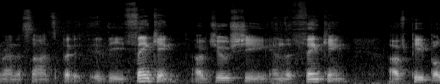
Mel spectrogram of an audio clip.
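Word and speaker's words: Zhu Xi: was this kaijushi and jushi which is spelled z-h-u-x-i jushi was a great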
